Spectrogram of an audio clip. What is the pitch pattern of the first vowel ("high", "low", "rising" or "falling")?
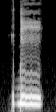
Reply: low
